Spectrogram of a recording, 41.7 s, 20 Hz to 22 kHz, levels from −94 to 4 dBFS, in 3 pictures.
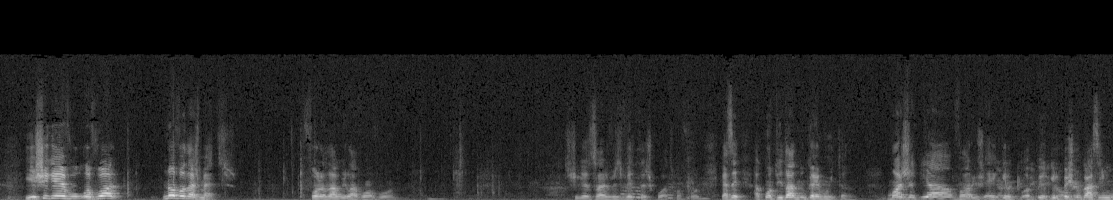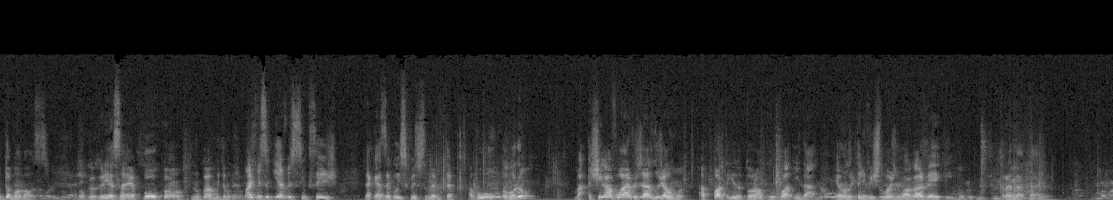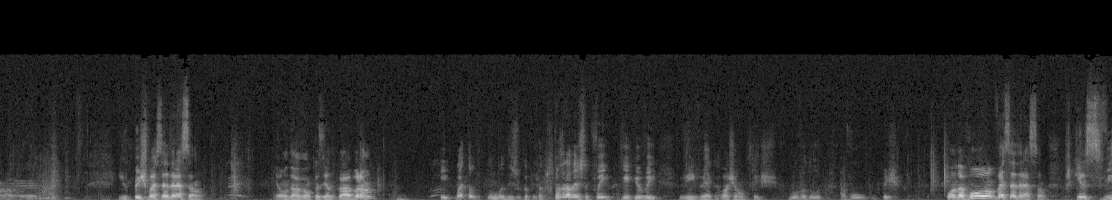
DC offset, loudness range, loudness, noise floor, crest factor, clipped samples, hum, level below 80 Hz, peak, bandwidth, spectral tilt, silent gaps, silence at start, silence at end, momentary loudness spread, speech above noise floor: under 0.1%; 13 LU; -27 LUFS; -58 dBFS; 22 dB; under 0.1%; none; -64 dBFS; -6 dBFS; 16 kHz; -4.5 dB/octave; none; 0.1 s; 0 s; 20 LU; 31 dB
